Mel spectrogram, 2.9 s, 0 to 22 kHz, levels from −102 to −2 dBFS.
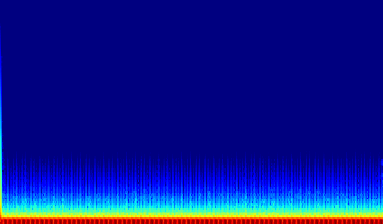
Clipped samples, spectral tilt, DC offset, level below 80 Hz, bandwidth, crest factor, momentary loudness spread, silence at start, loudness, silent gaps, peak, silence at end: under 0.1%; -26 dB/octave; under 0.1%; -8 dBFS; 0.2 kHz; 6 dB; 0 LU; 0 s; -14 LUFS; none; 0 dBFS; 0 s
